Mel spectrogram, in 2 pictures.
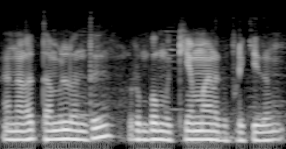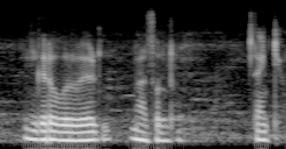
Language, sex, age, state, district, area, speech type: Tamil, male, 30-45, Tamil Nadu, Mayiladuthurai, urban, spontaneous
